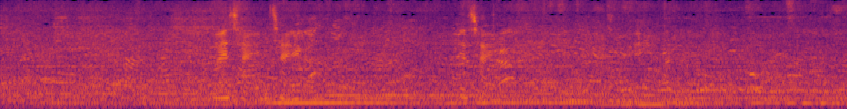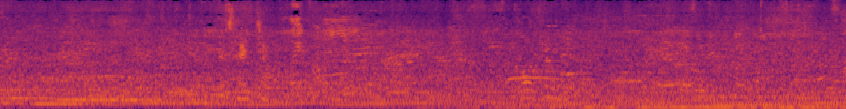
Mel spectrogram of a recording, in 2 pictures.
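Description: A crowd chatters all around.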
